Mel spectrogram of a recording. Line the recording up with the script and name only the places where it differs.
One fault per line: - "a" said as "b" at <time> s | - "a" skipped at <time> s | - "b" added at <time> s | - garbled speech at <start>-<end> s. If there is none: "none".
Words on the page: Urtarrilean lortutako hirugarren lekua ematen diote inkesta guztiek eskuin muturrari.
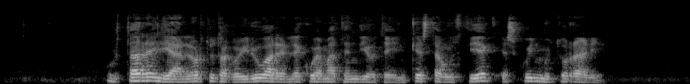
none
